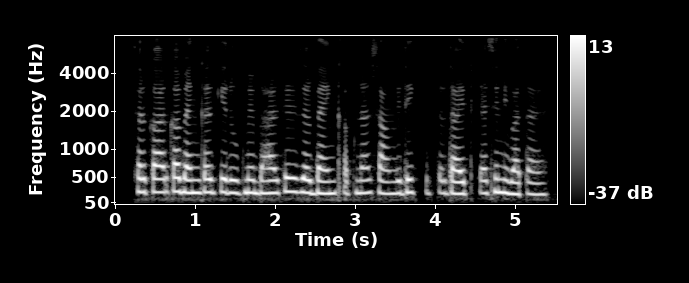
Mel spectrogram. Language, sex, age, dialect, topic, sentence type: Hindi, female, 31-35, Hindustani Malvi Khadi Boli, banking, question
